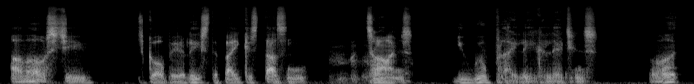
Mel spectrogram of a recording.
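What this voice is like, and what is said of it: East End London gangster voice. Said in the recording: “I'll turn into an East End gangster... how come you're from London?”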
